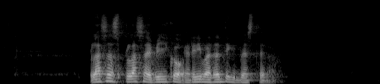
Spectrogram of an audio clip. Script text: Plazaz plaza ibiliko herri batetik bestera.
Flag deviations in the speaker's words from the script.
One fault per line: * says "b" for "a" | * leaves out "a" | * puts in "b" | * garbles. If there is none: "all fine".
all fine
